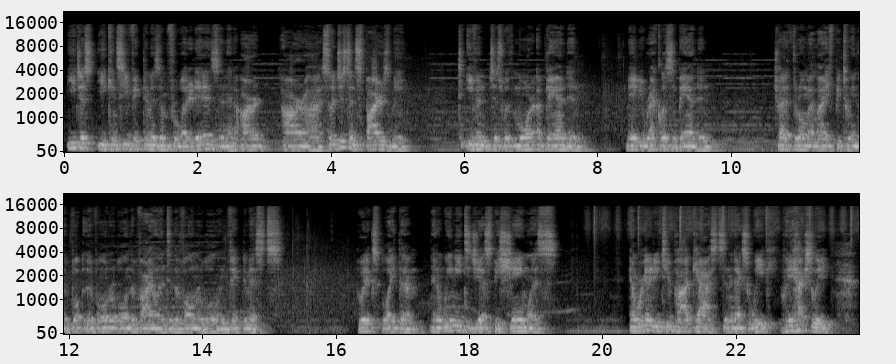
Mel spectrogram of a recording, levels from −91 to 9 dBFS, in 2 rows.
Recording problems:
off-mic speech; far
room echo; very slight; dies away in 0.3 s
background music; faint; throughout; 20 dB below the speech

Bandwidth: 15 kHz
